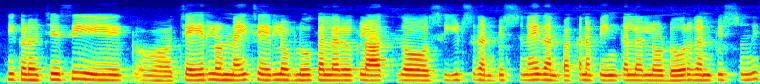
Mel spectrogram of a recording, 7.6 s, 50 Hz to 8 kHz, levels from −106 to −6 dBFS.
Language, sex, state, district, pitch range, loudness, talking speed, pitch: Telugu, female, Andhra Pradesh, Sri Satya Sai, 185-195 Hz, -18 LUFS, 165 wpm, 190 Hz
